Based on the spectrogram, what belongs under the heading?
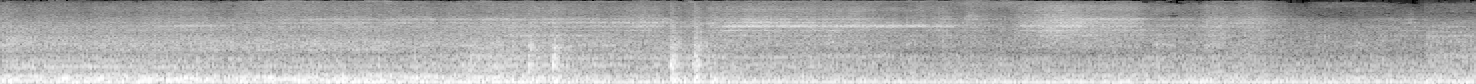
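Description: Sydney electric suburban train running past on the rails, with a steady low hum. Two sharp clacks come a second apart about three seconds in, then a high wheel squeal comes and goes.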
